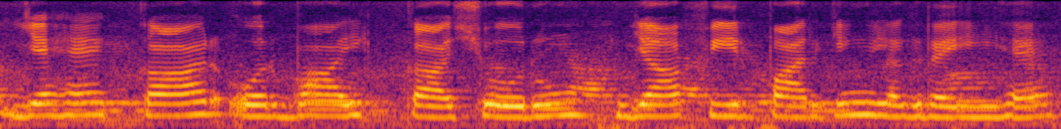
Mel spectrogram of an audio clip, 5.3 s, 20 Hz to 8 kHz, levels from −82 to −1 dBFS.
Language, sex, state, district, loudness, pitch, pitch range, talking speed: Hindi, female, Haryana, Rohtak, -14 LUFS, 230 Hz, 215-240 Hz, 135 wpm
